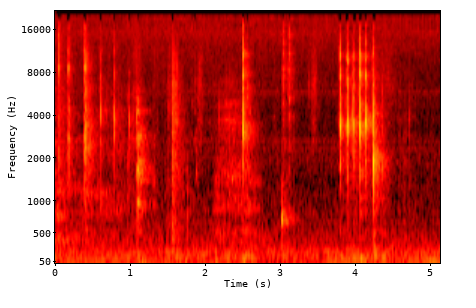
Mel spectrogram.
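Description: Keys clack on a Singa Kohaku mechanical keyboard: scattered single strokes, then a quick burst of several presses, close and fairly quiet against a faint background hum.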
